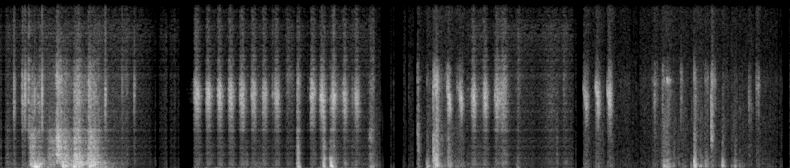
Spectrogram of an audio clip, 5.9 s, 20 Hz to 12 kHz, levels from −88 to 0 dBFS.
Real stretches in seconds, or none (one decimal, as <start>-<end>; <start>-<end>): 2.8-3.5; 4.3-5.9

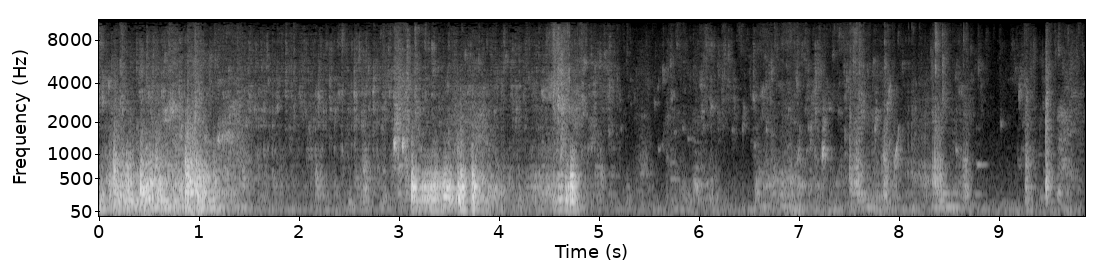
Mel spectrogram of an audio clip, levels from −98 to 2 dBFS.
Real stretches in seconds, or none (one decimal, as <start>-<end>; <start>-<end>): 0.0-9.9

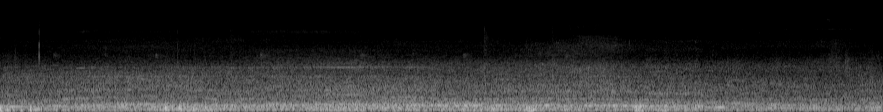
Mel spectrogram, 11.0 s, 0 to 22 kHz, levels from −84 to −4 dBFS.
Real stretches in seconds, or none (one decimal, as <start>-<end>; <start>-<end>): 8.1-10.0

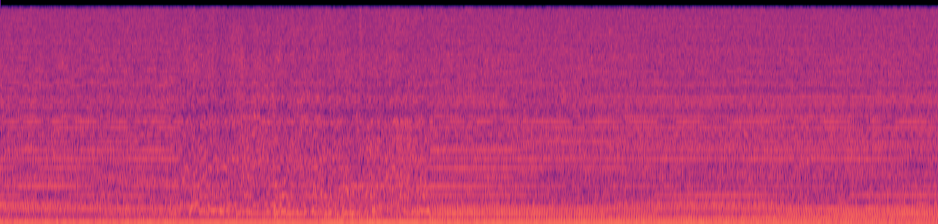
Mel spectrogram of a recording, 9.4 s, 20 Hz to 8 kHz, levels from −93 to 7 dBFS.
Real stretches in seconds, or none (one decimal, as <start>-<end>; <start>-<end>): 0.0-1.8; 4.3-9.4

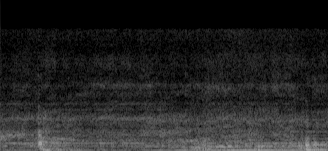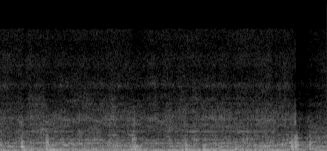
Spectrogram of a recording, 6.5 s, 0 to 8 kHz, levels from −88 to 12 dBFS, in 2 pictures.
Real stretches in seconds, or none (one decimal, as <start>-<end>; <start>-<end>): none

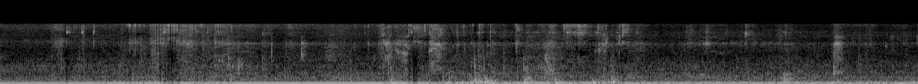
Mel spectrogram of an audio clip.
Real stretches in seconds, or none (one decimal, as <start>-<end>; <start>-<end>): 0.0-1.0; 2.2-4.3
